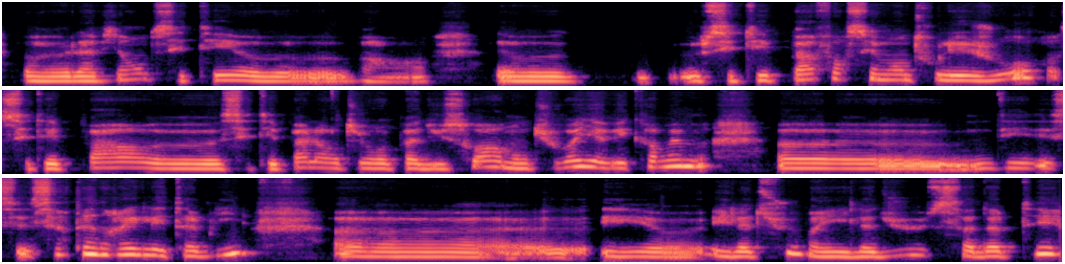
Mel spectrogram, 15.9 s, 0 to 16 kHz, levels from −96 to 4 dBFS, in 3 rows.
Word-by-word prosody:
heu -, -, +3 dB
heu, 160 Hz, 0 st, +3 dB
la 160 Hz, 0 st, +3 dB
viande, 195 Hz, +7 st, -8 dB
c'était, 185 Hz, +1 st, -2 dB
heu, 155 Hz, -2 st, 0 dB
ben, 145 Hz, -1 st, -8 dB, 0.4 s
heu, 160 Hz, -1 st, +3 dB, 0.6 s
c'était 155 Hz, +2 st, +2 dB
pas 200 Hz, +2 st, -1 dB
forcément 215 Hz, -3 st, -2 dB
tous 190 Hz, -, -5 dB
les 180 Hz, -1 st, +5 dB
jours, 205 Hz, +11 st, -1 dB
c'était 165 Hz, 0 st, +1 dB
pas, 205 Hz, 0 st, -3 dB
heu, 170 Hz, -1 st, +2 dB
c'était 165 Hz, +1 st, -1 dB
pas 205 Hz, -, -4 dB
l'heure 200 Hz, -3 st, -5 dB
du -, -, -2 dB
repas 175 Hz, -1 st, -1 dB
du 165 Hz, 0 st, -2 dB
soir. 225 Hz, +8 st, -2 dB
Donc, 180 Hz, -3 st, -1 dB
tu 185 Hz, -, -5 dB
vois, 230 Hz, +4 st, +1 dB
il -, -, +3 dB
y 225 Hz, -, +2 dB
avait 190 Hz, -1 st, -2 dB
quand 225 Hz, -, -6 dB
même, 255 Hz, +1 st, +5 dB, 0.4 s
heu, 175 Hz, -, +2 dB
des 190 Hz, -1 st, -4 dB
s -, -, -2 dB
certaines 250 Hz, +2 st, +6 dB
règles 240 Hz, -1 st, +3 dB
établies. 210 Hz, -, +1 dB, 0.4 s
Heu 165 Hz, -4 st, -1 dB
et 170 Hz, -1 st, -1 dB
heu 80 Hz, -, -2 dB
et -, -, -1 dB
là-dessus, 175 Hz, -, +1 dB
ben, 180 Hz, -, -2 dB
il 170 Hz, 0 st, +1 dB
a -, -, +4 dB
dû 205 Hz, +8 st, -8 dB
s'adapter 185 Hz, +8 st, +2 dB
175 Hz, 180 wpm, -22 LUFS, 165-205 Hz, 0.6 s, certaines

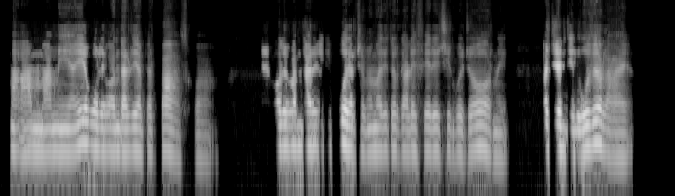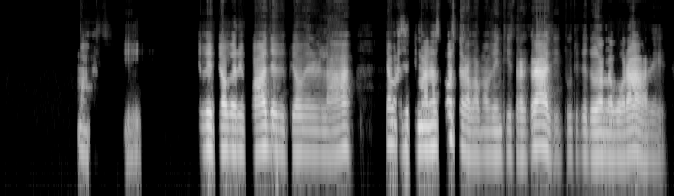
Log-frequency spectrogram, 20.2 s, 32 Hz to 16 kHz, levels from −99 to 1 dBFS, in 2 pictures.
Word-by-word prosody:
Mamma 140 Hz, -1 st, -5 dB
mia, 140 Hz, 0 st, -4 dB
io 170 Hz, +2 st, +1 dB
volevo 145 Hz, -3 st, -3 dB
andar 140 Hz, 0 st, -2 dB
via 140 Hz, -1 st, -4 dB
per 135 Hz, 0 st, -17 dB
Pasqua, 120 Hz, -4 st, -10 dB, 1.0 s
volevo 155 Hz, -1 st, -2 dB
andare 155 Hz, 0 st, -1 dB
in 155 Hz, -, -8 dB
Liguria, 155 Hz, -1 st, 0 dB
c'è 135 Hz, +1 st, -15 dB
mio 140 Hz, -, -10 dB
marito 145 Hz, 0 st, -9 dB
che 140 Hz, -, -16 dB
ha 140 Hz, -, -7 dB
le 140 Hz, +1 st, -10 dB
ferie 140 Hz, +1 st, -10 dB
5 135 Hz, -1 st, -14 dB
giorni, 135 Hz, -3 st, -8 dB, 0.5 s
ma -, -, +1 dB
c'è 160 Hz, -, +6 dB
il 155 Hz, -, +2 dB
diluvio 145 Hz, +7 st, +1 dB
là, 125 Hz, -3 st, -9 dB
eh. 125 Hz, -, -16 dB, 1.8 s
Ma -, -, -7 dB, 0.6 s
sì. -, -, -15 dB, 0.8 s
Deve 150 Hz, -1 st, +3 dB
piovere 145 Hz, -2 st, +3 dB
qua, 145 Hz, +2 st, +5 dB
deve 145 Hz, -3 st, -1 dB
piovere 135 Hz, 0 st, -4 dB
là. 135 Hz, +4 st, -1 dB, 0.5 s
Già, 170 Hz, +1 st, 0 dB
settimana 150 Hz, 0 st, +3 dB
scorsa 190 Hz, +2 st, -2 dB
eravamo 130 Hz, -2 st, -1 dB
a -, -, -5 dB
23°, 130 Hz, +2 st, +4 dB
tutti 130 Hz, +1 st, -17 dB
che 130 Hz, 0 st, -8 dB
dovevan 125 Hz, +1 st, +3 dB
lavorare. 120 Hz, -1 st, +2 dB
140 Hz, 135 wpm, -22 LUFS, 130-150 Hz, 1.8 s, c'è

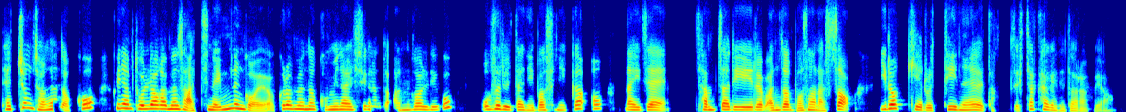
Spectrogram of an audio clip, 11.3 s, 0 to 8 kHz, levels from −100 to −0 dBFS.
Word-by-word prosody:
대충 250 Hz, +9 st, -2 dB
정해 205 Hz, -3 st, 0 dB
놓고 320 Hz, +4 st, 0 dB, 0.2 s
그냥 300 Hz, -1 st, +3 dB
돌려가면서 255 Hz, -2 st, +5 dB
아침에 200 Hz, -4 st, 0 dB
입는 255 Hz, +7 st, +4 dB
거예요. 135 Hz, -, -3 dB
그러면은 250 Hz, -3 st, +3 dB
고민할 210 Hz, 0 st, 0 dB
시간도 220 Hz, 0 st, -8 dB
안 175 Hz, +3 st, -6 dB
걸리고 215 Hz, -, -1 dB, 0.3 s
옷을 235 Hz, +2 st, +2 dB
일단 195 Hz, -2 st, +1 dB
입었으니까 180 Hz, +7 st, -2 dB
'어? 280 Hz, -, 0 dB, 0.2 s
나 195 Hz, -, -1 dB
이제 185 Hz, -2 st, 0 dB, 0.3 s
잠자리를 195 Hz, -2 st, +1 dB
완전 185 Hz, +3 st, +1 dB
벗어났어.' 165 Hz, +5 st, 0 dB, 0.3 s
이렇게 275 Hz, -3 st, +3 dB
루틴을 180 Hz, +1 st, -1 dB
딱 -, -, -18 dB
이제 -, -, -11 dB
시작하게 210 Hz, -5 st, -4 dB
되더라고요. 135 Hz, -3 st, -12 dB
210 Hz, 405 characters per minute, -24 LUFS, 185-245 Hz, 0.3 s, 돌려가면서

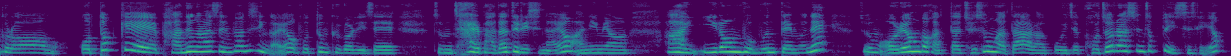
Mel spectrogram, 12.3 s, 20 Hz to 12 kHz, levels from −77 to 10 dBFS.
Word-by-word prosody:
그럼 230 Hz, -4 st, -5 dB, 0.2 s
어떻게 320 Hz, -, +1 dB
반응을 270 Hz, +7 st, +3 dB
하시는 295 Hz, -3 st, +1 dB
편이신가요? 295 Hz, -6 st, -2 dB
보통 240 Hz, +2 st, -3 dB
그걸 210 Hz, -4 st, -6 dB
이제 195 Hz, 0 st, -5 dB, 0.4 s
좀 215 Hz, -4 st, -6 dB
잘 245 Hz, +5 st, +3 dB
받아들이시나요? 235 Hz, -, 0 dB
아니면 205 Hz, 0 st, -6 dB, 0.4 s
'아 255 Hz, -3 st, +3 dB
이런 265 Hz, +3 st, +5 dB
부분 245 Hz, 0 st, +2 dB
때문에 240 Hz, -, 0 dB, 0.3 s
좀 255 Hz, -7 st, -3 dB
어려운 260 Hz, +8 st, +6 dB
것 295 Hz, -, +3 dB
같다 195 Hz, +1 st, -7 dB
죄송하다.'라고 220 Hz, -6 st, -1 dB
이제 195 Hz, +1 st, -9 dB
거절하신 305 Hz, -, -1 dB
적도 320 Hz, +2 st, -6 dB
있으세요? 200 Hz, -, -7 dB
235 Hz, 325 characters per minute, -23 LUFS, 210-285 Hz, 0.4 s, 어려운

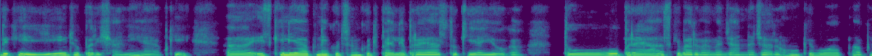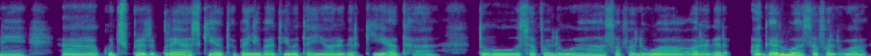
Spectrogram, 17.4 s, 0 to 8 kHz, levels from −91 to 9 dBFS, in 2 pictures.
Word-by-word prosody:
देखिए 195 Hz, 0 st, +5 dB
ये 260 Hz, -6 st, +5 dB
जो 225 Hz, +1 st, +1 dB
परेशानी 140 Hz, 0 st, -4 dB
है 135 Hz, -5 st, -6 dB
आपकी 120 Hz, +5 st, -5 dB, 0.5 s
अ, -, -, -1 dB, 0.3 s
इसके 185 Hz, +5 st, +1 dB
लिए 225 Hz, 0 st, +8 dB
आपने 205 Hz, 0 st, +4 dB
कुछ 185 Hz, -2 st, -3 dB
न 180 Hz, -, +2 dB
कुछ 190 Hz, 0 st, -4 dB
पहले 155 Hz, 0 st, 0 dB
प्रयास 145 Hz, 0 st, +1 dB
तो 145 Hz, -, -1 dB
किया 135 Hz, -1 st, 0 dB
ही 135 Hz, +1 st, +1 dB
होगा। 125 Hz, -1 st, -4 dB, 0.4 s
तो 160 Hz, -, 0 dB, 0.3 s
वो 200 Hz, +1 st, +6 dB
प्रयास 170 Hz, +5 st, -1 dB
के 195 Hz, -, -1 dB
बारे 145 Hz, -4 st, +1 dB
में, 135 Hz, 0 st, -3 dB
मैं 130 Hz, 0 st, -5 dB
जानना 125 Hz, 0 st, -6 dB
चाह 130 Hz, 0 st, -3 dB
रहा 135 Hz, +1 st, -5 dB
हूँ 200 Hz, +3 st, -2 dB
कि 185 Hz, -, -2 dB
वो 165 Hz, 0 st, -3 dB
आप 155 Hz, -1 st, -9 dB
अपने 160 Hz, +3 st, -4 dB
अ, -, -, -14 dB, 0.8 s
कुछ 195 Hz, -1 st, -1 dB
प्र 150 Hz, -1 st, +3 dB
प्रयास 145 Hz, +3 st, +1 dB
किया 185 Hz, +6 st, +2 dB
तो 230 Hz, -, -9 dB
पहली 155 Hz, -4 st, +2 dB
बात 145 Hz, -1 st, -2 dB
ये 140 Hz, -, +5 dB
बताइए 135 Hz, -1 st, 0 dB
और 140 Hz, +1 st, +1 dB
अगर 175 Hz, +5 st, -2 dB
किया 150 Hz, +7 st, +1 dB
था 125 Hz, 0 st, -11 dB, 0.5 s
तो 155 Hz, -, 0 dB
वो 170 Hz, 0 st, +1 dB
सफल 145 Hz, +5 st, -3 dB
हुआ, 175 Hz, +4 st, -1 dB
असफल 150 Hz, 0 st, -4 dB
हुआ 145 Hz, +1 st, +3 dB, 0.3 s
और 140 Hz, 0 st, +2 dB
अगर 175 Hz, +3 st, -1 dB, 0.3 s
अगर 205 Hz, -, +5 dB
वो 245 Hz, -3 st, +9 dB
असफल 140 Hz, -5 st, -1 dB
हुआ, 125 Hz, +2 st, 0 dB
155 Hz, 205 wpm, -20 LUFS, 140-180 Hz, 0.8 s, वो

